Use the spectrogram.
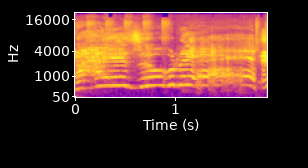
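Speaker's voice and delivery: high, slow, wailing fake cry; mock sobbing denial. Mocking the friend who got caught, hammed-up wail. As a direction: ham up the tearful denial.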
